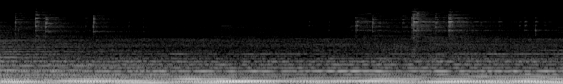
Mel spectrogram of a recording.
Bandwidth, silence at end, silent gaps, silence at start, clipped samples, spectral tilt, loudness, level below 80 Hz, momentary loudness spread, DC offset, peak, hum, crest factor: 11 kHz; 0 s; none; 0 s; under 0.1%; -8.5 dB/octave; -21 LUFS; -30 dBFS; 6 LU; under 0.1%; -8 dBFS; none; 12 dB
